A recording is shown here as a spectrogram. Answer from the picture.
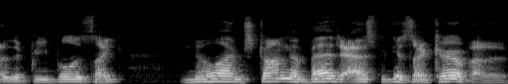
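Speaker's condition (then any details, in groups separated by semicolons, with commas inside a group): Friedreich's ataxia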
